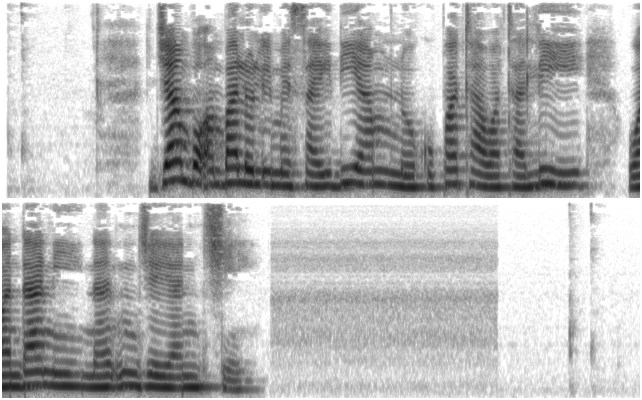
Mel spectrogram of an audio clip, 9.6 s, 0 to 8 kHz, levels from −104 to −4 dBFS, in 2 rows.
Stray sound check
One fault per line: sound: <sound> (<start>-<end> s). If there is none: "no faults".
no faults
